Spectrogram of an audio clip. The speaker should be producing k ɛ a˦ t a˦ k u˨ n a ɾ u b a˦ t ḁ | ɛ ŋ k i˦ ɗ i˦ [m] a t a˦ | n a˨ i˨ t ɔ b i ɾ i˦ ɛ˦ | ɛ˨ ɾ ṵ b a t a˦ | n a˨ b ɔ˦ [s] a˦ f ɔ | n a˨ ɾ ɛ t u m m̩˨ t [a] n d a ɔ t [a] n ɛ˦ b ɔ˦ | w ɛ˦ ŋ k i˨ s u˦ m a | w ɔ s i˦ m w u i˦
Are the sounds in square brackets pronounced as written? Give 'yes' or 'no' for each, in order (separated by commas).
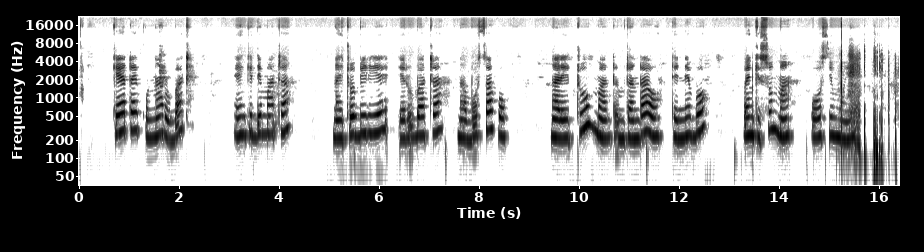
yes, yes, yes, no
